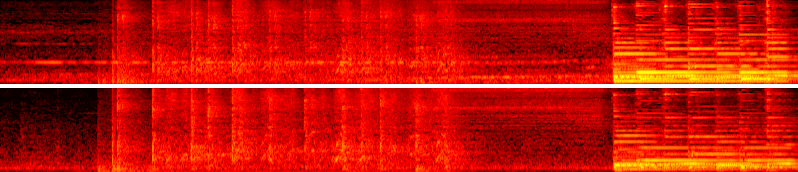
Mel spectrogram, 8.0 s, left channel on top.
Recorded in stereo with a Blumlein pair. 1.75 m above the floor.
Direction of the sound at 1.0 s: 45° right.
